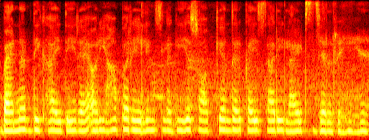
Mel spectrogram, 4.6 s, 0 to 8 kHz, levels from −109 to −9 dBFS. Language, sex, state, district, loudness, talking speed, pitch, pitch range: Hindi, female, Uttar Pradesh, Deoria, -21 LUFS, 260 wpm, 210 Hz, 200-215 Hz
